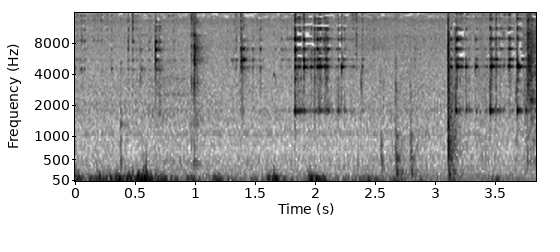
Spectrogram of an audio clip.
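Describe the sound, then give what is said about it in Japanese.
Ice cubes clink and rattle against a glass of iced muscat tea in a few bright bursts, with soft low handling rumble between them and no talking. “あもうなんか夏っていうことにテンション上がってちょっとマスカットティーなんか入れてねアイスティーにして飲みながらやってるんですけどそう丁寧な暮らしって感じでしょ”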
